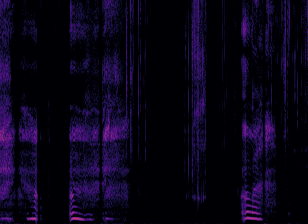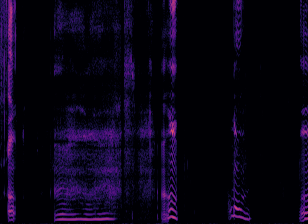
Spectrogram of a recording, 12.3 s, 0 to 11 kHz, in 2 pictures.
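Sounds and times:
breaths: 0:00.0 - 0:00.6, 0:01.4 - 0:02.7, 0:05.2 - 0:05.7, 0:07.2 - 0:09.4
crunchy chewing of a croquette: 0:02.2 - 0:03.1, 0:03.7 - 0:06.6.

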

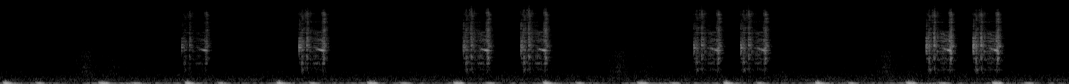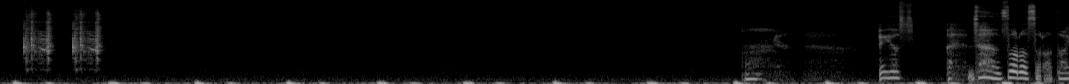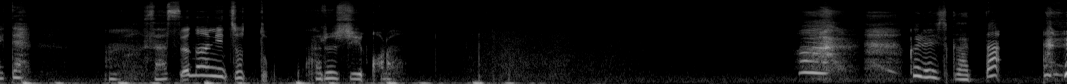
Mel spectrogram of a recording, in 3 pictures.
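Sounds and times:
faint steady low heartbeat-like thumping: 0:00.0 - 0:26.9
camera shutter clicks as photos are taken: 0:01.8 - 0:02.2, 0:03.0 - 0:03.3, 0:04.6 - 0:05.6, 0:07.0 - 0:07.8, 0:09.3 - 0:10.1, 0:11.0 - 0:11.8
speech: 0:19.7 - 0:21.8, 0:22.5 - 0:25.4, 0:30.8 - 0:31.3.

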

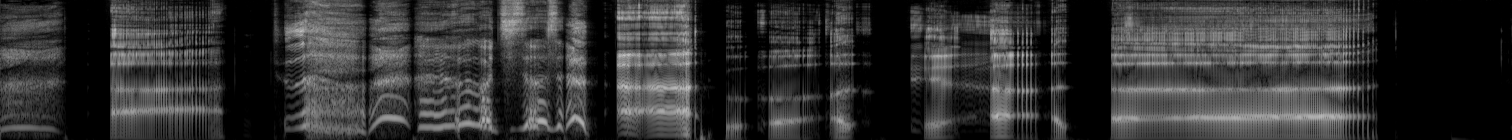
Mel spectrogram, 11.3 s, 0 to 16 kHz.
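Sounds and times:
long loud burp after eating: 0:00.8 - 0:02.8, 0:04.6 - 0:10.4
speech: 0:03.7 - 0:05.2.

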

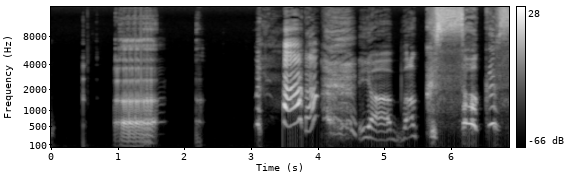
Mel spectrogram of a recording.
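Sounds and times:
loud burp: 0:00.9 - 0:02.3
speech: 0:01.0 - 0:01.6, 0:04.8 - 0:06.7.

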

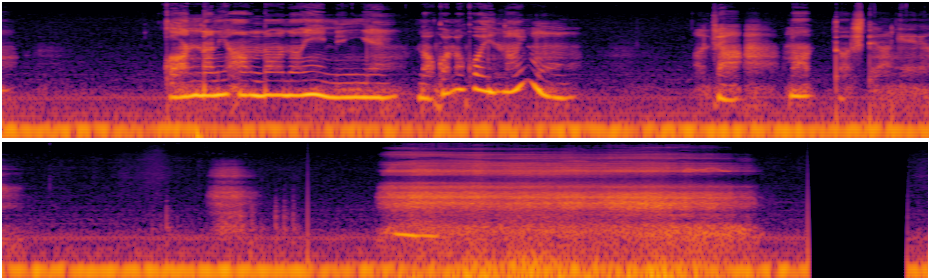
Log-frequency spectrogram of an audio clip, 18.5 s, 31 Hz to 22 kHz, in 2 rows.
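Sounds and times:
speech: 0:01.7 - 0:05.8
soft breath blown into the ear: 0:13.0 - 0:16.9.

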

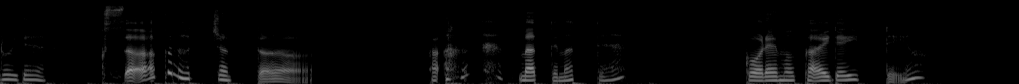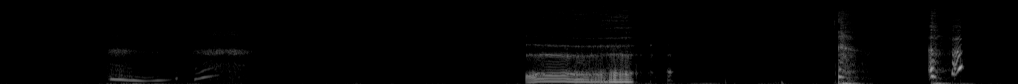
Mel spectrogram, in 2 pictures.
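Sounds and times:
speech: 0:00.0 - 0:03.2, 0:04.3 - 0:06.4, 0:07.5 - 0:09.3, 0:11.3 - 0:12.3, 0:15.4 - 0:16.6
loud drawn-out burp: 0:15.4 - 0:17.0.

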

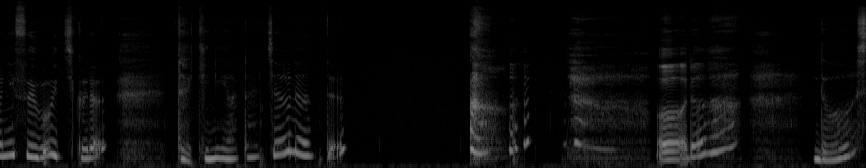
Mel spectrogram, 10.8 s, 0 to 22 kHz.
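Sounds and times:
speech: 0:00.0 - 0:04.4, 0:05.9 - 0:07.5, 0:08.2 - 0:09.3, 0:10.2 - 0:10.8
person crying and whimpering in breathy bursts: 0:05.9 - 0:07.6.

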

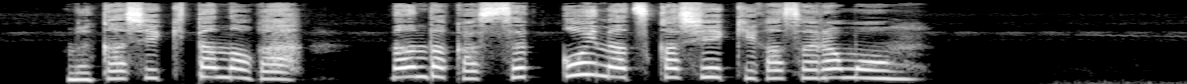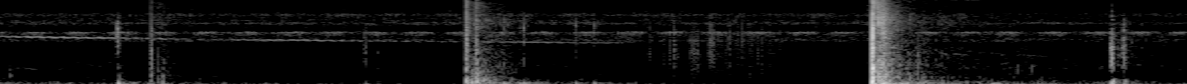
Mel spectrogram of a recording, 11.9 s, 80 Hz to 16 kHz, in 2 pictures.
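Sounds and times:
speech: 0:00.3 - 0:04.7
fireworks bursting outdoors: 0:05.3 - 0:11.8.

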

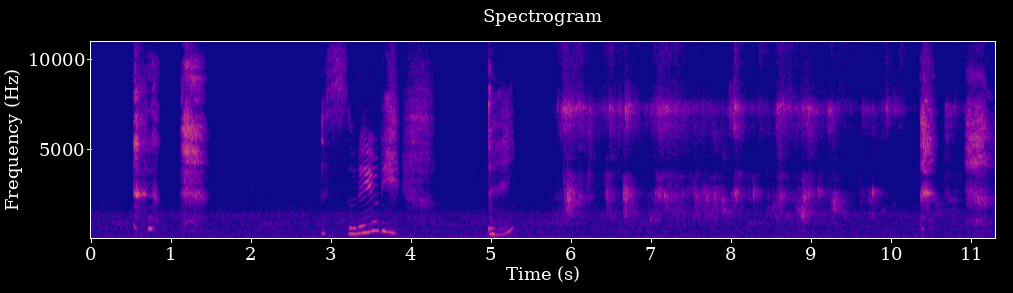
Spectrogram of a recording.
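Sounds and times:
speech: 0:03.2 - 0:04.1, 0:05.0 - 0:05.3
water poured and splashed while washing someone's back: 0:05.7 - 0:11.2.

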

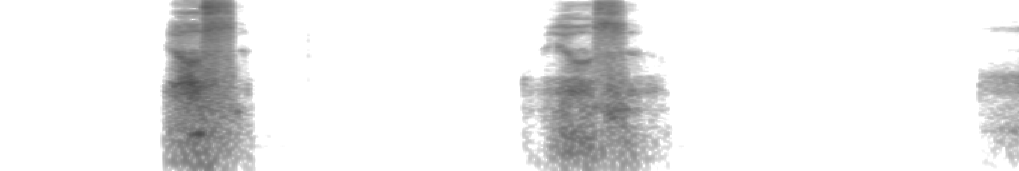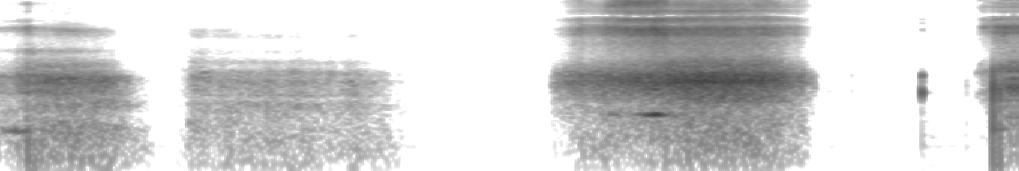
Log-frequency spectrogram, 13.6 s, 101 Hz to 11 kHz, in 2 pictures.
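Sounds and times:
speech: 0:01.2 - 0:01.7
drawn-out breathy yawn late at night: 0:10.7 - 0:12.2.

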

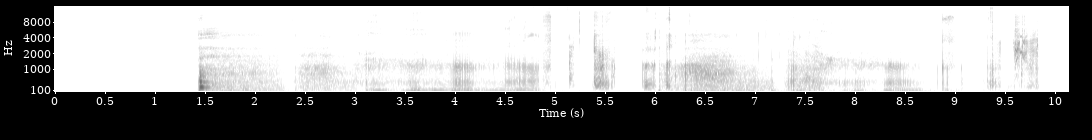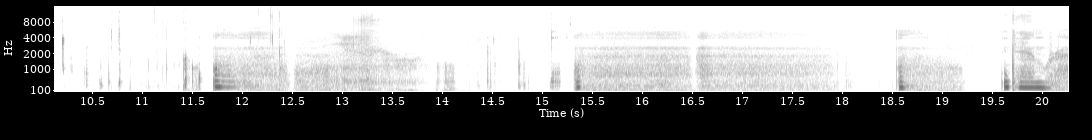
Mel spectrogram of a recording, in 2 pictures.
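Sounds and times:
quiet breaths: 0:01.4 - 0:05.2, 0:05.9 - 0:09.1, 0:11.6 - 0:14.2, 0:15.2 - 0:20.2
chewing and swallowing food: 0:02.4 - 0:15.5.

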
